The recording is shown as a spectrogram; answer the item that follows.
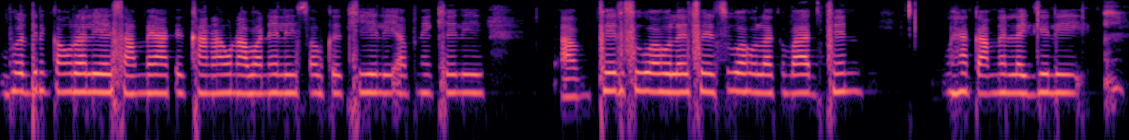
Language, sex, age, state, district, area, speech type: Maithili, female, 18-30, Bihar, Samastipur, rural, spontaneous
